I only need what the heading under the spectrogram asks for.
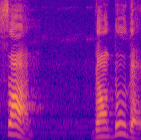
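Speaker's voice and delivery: mock firm, strict, stern parent voice. Recalling a mother's warning to her son: imitating a stern mother. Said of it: "she said in her most stern voice".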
